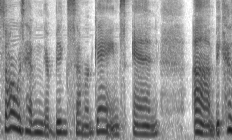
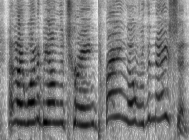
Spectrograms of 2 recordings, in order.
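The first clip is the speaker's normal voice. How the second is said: mock zealot; 12 semitones higher, 11 dB louder, faster than usual. Mocking her own zealous reason.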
